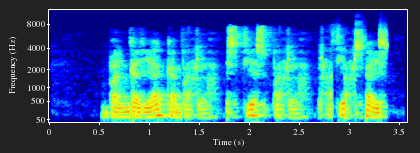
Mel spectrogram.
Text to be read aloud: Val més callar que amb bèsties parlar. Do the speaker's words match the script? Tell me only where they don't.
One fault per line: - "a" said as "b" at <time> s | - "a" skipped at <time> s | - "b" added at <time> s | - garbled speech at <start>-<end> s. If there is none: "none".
- "més" skipped at 0.8 s
- "amb" said as "parlar" at 1.4 s
- garbled speech at 2.7-3.4 s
